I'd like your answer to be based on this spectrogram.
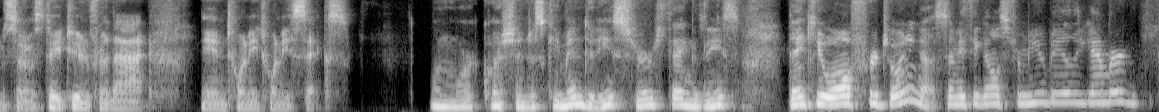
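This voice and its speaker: This man's pitch swings very widely as he talks. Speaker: museum curator. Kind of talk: online lecture Q&A. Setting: video call. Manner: fast; halting with many fillers.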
